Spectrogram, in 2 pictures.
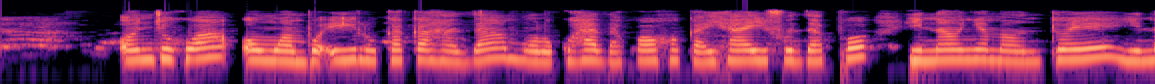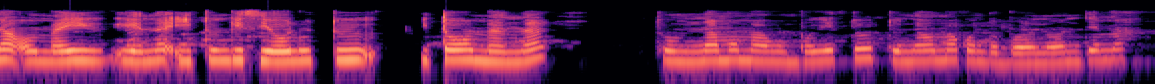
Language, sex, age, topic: Oshiwambo, female, 18-24, agriculture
